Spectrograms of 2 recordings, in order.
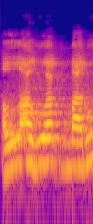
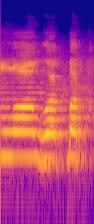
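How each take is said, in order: First: The last word ends with an added u vowel. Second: The last word ends on a bare r sound. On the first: The speaker calls it wrong. "ওই তো বারু হয়" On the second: The speaker calls it right. "রা সাকিন"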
